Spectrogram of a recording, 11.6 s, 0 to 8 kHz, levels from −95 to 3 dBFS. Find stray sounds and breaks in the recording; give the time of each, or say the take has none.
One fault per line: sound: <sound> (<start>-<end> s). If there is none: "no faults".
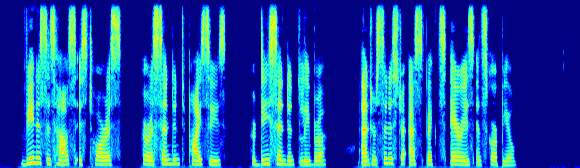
no faults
